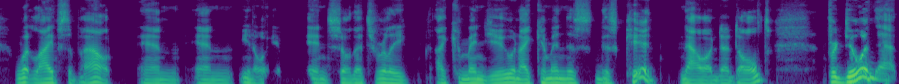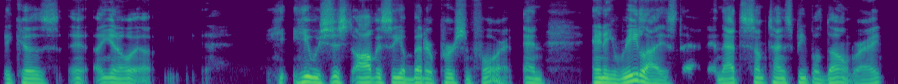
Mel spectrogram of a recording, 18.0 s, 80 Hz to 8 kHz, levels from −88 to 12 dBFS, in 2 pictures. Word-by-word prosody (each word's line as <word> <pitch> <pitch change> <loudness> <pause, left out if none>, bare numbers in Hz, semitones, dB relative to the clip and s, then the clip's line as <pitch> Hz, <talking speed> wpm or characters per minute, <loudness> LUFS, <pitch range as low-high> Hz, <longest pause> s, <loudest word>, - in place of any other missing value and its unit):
what 115 +1 0
life's 105 0 0
about. 95 - -2 0.3
And 95 -1 -6
and, 95 -2 -6
you 115 - -3
know, - - -6 0.5
and 110 - -2
and 100 -3 -6
so 105 0 -2
that's 100 -3 -5
really 100 -4 0 0.3
I 105 - -3
commend 100 -1 -1
you 105 +5 +1
and 115 - +2
I 95 - +2
commend 110 +2 0
this 105 -3 -2
this 100 -2 -3
kid, - - -1 0.2
now 90 -2 0
an 90 0 -6
adult, 95 +1 -2 0.6
for 135 - +5
doing 160 - +7
that 220 - -4
because, 110 -2 -1 0.2
uh 115 - -1 0.2
uh - - -5
you 120 +1 +2
know 110 0 0
a - - -6
a - - -12 1.2
he - - -10
he 130 +4 +5
was 120 -6 +6
just 135 -4 +2
obviously 125 -1 +4
a - - +4
better 110 +1 +2
person 105 +1 -2
for 120 +8 -3
it. - - -13
And 110 -4 -1 0.5
and 120 -1 +6
he 110 -2 +4
realized 105 - +4
that, - - -13
and 100 - -4
that 110 +1 +1
sometimes 115 -2 0
people 115 -3 -2
don't, 115 +3 -1
right? 100 +5 -5
105 Hz, 185 wpm, -23 LUFS, 95-120 Hz, 1.2 s, doing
